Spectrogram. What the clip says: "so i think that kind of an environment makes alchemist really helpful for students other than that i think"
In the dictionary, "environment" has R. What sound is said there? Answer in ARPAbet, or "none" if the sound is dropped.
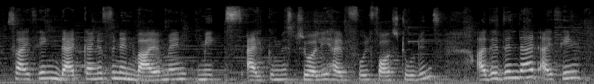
R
